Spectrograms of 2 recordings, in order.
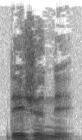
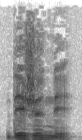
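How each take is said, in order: Both takes have the same delivery.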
